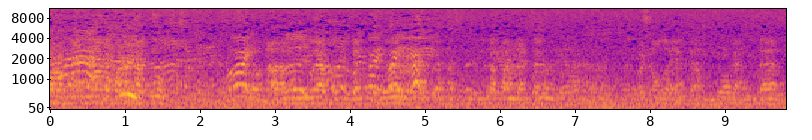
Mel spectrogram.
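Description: An elderly man speaks loudly, reciting to a gathering.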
